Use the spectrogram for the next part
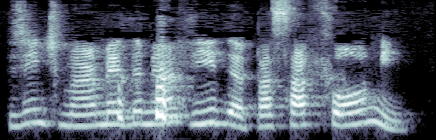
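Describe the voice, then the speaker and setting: A woman's voice: high voice, a crowd in the background. Chatty woman guest telling stories. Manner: lively, fast anecdotes with laughs. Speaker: guest, former exchange student. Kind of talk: casual storytelling interview.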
